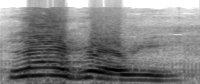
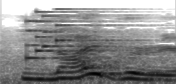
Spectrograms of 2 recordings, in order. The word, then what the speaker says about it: library: How do you say library? Library, of course. Not library.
